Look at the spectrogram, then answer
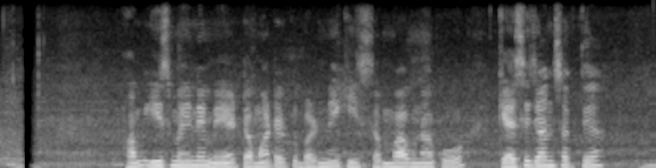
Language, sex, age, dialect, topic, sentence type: Hindi, male, 36-40, Awadhi Bundeli, agriculture, question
